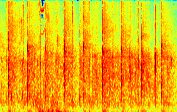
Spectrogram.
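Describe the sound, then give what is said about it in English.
Steady applause from an audience recognizing a person's work on a community effort, a dense wash of many hands clapping with sharper individual claps popping out, moderately loud and sustained throughout without voices. “I'd like to give him a round of applause.”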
